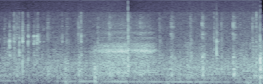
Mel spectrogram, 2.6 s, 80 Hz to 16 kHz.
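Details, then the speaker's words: Honda CBR1000F turn signals after a broken wire was found and soldered: a soft, even ticking of the flasher relay in a steady blink rhythm shows the indicator circuit now works. "could actually hear the flasher flashing"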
